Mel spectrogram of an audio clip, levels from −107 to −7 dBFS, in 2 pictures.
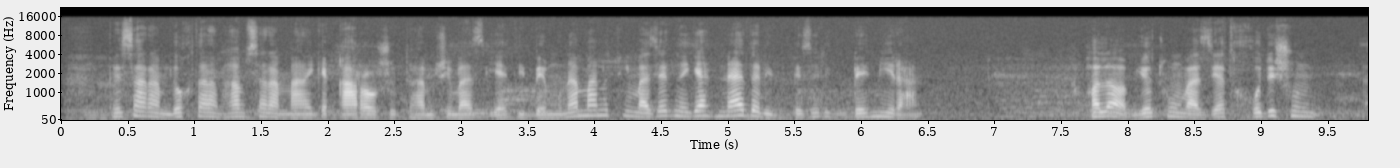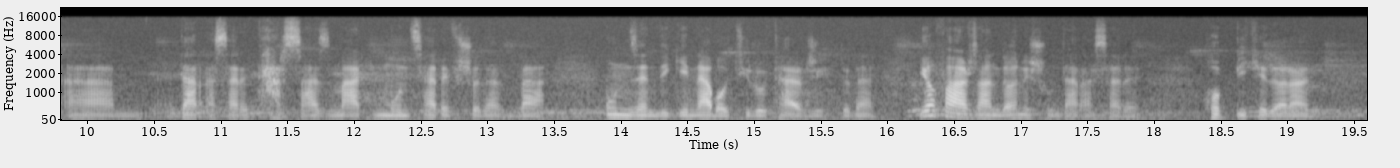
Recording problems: thin; very slightly; fading below 250 Hz
voice in the background; noticeable; throughout; 15 dB below the speech
hiss; noticeable; throughout; 15 dB below the speech

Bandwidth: 15 kHz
